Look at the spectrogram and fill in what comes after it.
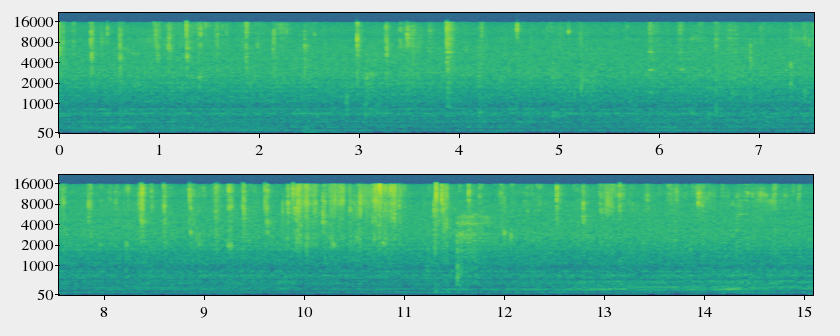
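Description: Close-miked eating: chewing and picking at crispy fried duck near the bone, with scattered small mouth clicks and crunches and a denser run of them about ten seconds in.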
